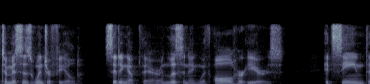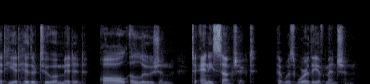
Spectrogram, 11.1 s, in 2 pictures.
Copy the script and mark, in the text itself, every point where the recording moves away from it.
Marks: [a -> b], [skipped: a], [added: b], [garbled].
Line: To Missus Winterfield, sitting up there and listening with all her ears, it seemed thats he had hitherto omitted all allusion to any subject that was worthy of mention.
To Missus Winterfield, sitting up there and listening with all her ears, it seemed [thats -> that] he had hitherto omitted all allusion to any subject that was worthy of mention.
